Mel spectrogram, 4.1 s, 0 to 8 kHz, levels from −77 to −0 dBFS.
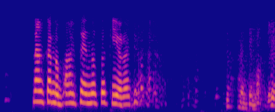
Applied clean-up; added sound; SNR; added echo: neural mask model DeepFilterNet 3.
